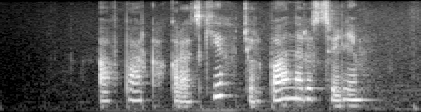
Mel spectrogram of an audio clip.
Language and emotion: Russian, neutral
